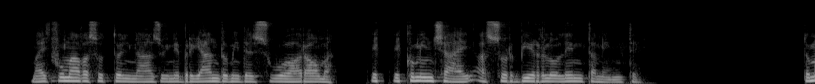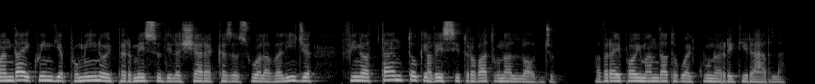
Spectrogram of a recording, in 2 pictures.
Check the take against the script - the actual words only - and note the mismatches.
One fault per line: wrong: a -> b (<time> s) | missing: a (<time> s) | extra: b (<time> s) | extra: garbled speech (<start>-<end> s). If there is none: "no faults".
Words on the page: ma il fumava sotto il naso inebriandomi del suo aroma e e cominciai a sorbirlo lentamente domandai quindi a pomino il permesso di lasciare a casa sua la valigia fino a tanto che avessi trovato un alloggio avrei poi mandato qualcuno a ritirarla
no faults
